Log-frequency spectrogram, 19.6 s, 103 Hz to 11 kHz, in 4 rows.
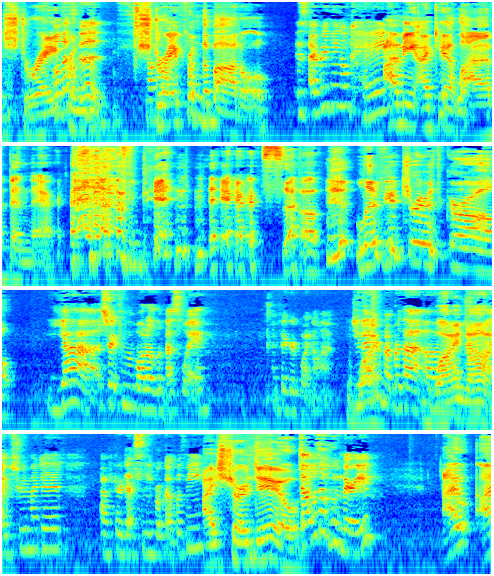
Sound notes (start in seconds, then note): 5.6 laughing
